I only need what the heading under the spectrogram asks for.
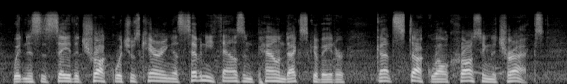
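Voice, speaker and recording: Against noticeable background noise, a man speaks at a very fast pace with a fairly high pitch and ordinary pitch variation. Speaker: TV news reporter. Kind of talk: TV news report.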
